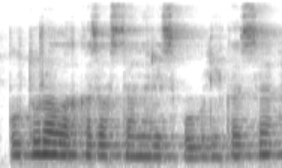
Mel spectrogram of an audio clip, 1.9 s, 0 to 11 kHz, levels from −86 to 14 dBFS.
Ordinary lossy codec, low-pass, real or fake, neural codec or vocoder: none; 9.9 kHz; real; none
